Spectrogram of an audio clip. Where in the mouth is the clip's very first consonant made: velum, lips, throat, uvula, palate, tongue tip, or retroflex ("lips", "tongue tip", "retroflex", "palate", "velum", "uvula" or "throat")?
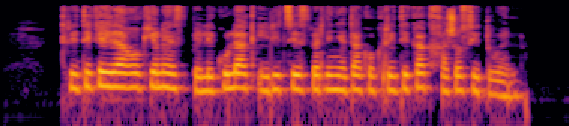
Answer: velum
